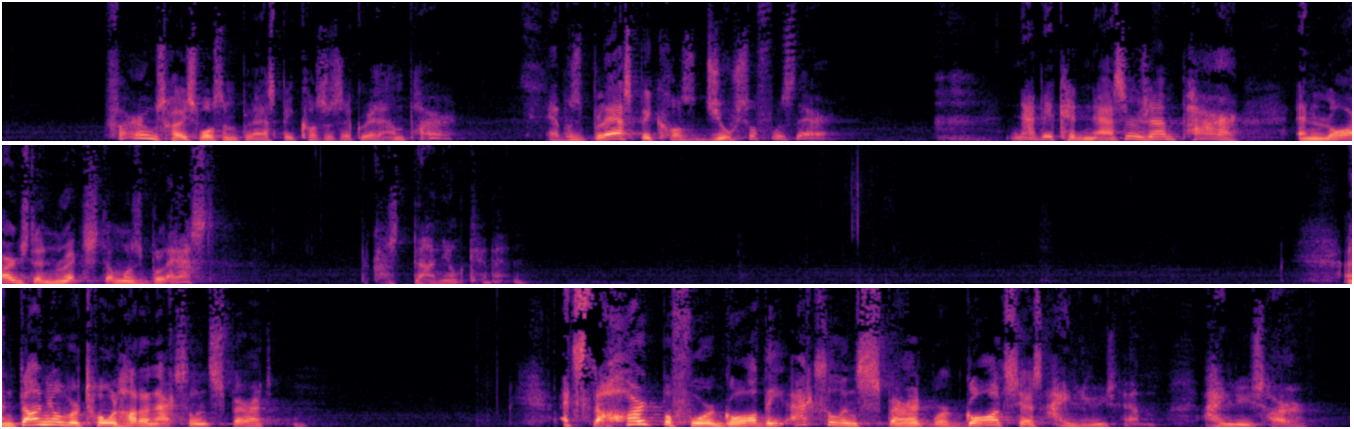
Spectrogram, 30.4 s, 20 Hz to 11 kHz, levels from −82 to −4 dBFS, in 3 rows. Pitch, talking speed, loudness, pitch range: 170 Hz, 105 wpm, -25 LUFS, 145-205 Hz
